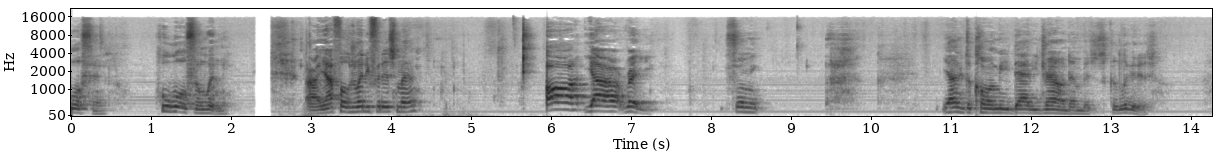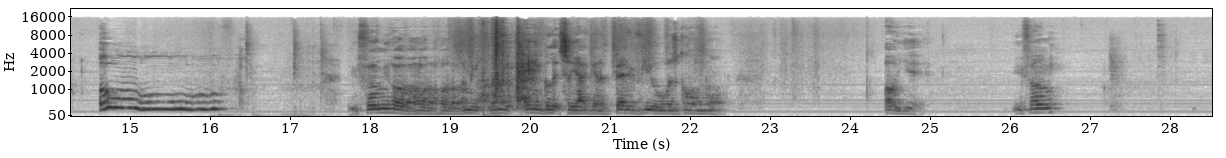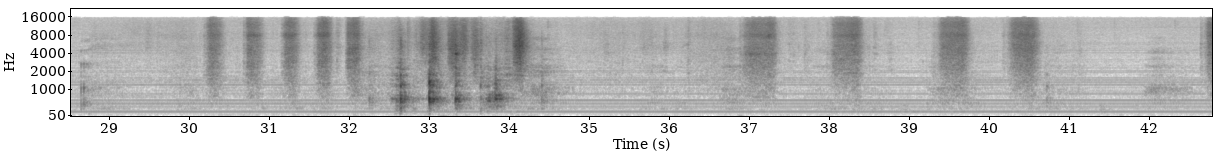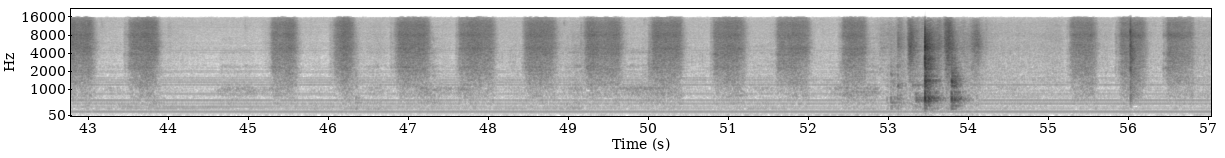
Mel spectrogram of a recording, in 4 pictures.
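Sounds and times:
steady low hum: 0.0s - 57.0s
brush scratching through hair: 19.0s - 19.7s, 20.7s - 22.4s, 32.9s - 34.3s, 36.9s - 38.5s, 39.3s - 40.7s, 42.7s - 44.0s, 45.3s - 54.3s, 55.2s - 57.0s.

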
